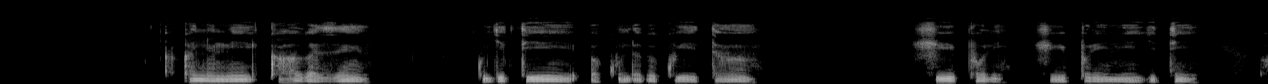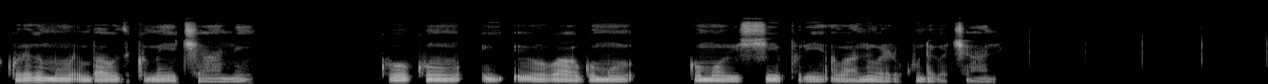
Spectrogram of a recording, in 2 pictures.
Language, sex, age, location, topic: Kinyarwanda, male, 50+, Musanze, agriculture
